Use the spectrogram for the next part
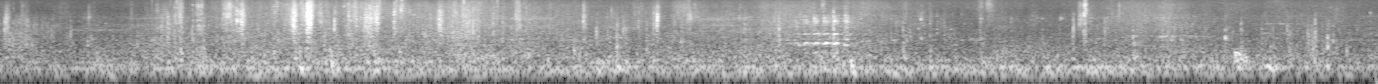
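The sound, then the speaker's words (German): Goats bleat now and then inside a stable, their calls rising over a steady rustling, noisy barn background with no one speaking. “Du lässt ihn hier schlafen, obwohl er krank ist? Bei den Ziegen?”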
